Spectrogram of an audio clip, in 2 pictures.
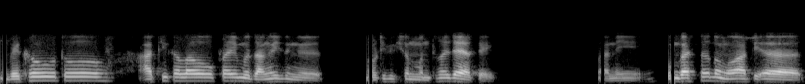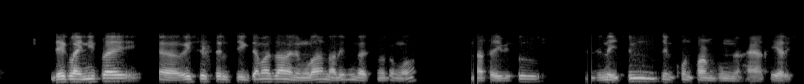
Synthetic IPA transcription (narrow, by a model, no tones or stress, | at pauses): bɛkʰɯwtʰɔ | a̰tʰikʰalawpʰɾajmɯzaŋɯjzɯŋɯ | nɔtipʰikʰe̥sɔnmɯntʰɯnajzajakʰɯ̰j | na̰ni | b̥uŋɡasnɯdɔŋɔatʰi | dɛklajnipʰɾaj | ɯjseselsik̚damazanajnɯŋlananɯjbuŋɡasnɯdɔŋɔ | natʰajbisɯ | zɯnɯjsɯmzɯnkʰɔnpʰambuŋnɯɦaja̰kʰɯjaɾɯ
